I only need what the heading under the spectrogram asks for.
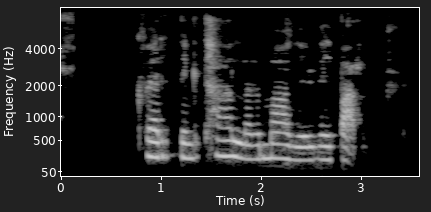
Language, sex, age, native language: Icelandic, female, 10, Icelandic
